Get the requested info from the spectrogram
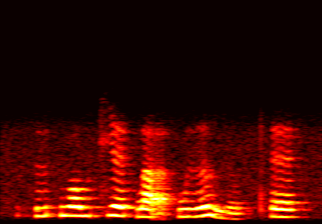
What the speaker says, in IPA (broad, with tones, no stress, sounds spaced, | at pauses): h ɨ˨˦ h w ɔ˧ w t͡ɕ ɛ˧ h w a̰ː˧˨ h w ɨ˨˦ ə̯ l i̤˨˩ ə̯ | t̪ʰ ɛ˧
